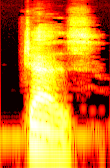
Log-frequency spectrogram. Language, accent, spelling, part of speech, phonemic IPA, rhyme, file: English, Australia, jazz, noun / verb, /d͡ʒæz/, -æz, En-au-jazz.ogg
